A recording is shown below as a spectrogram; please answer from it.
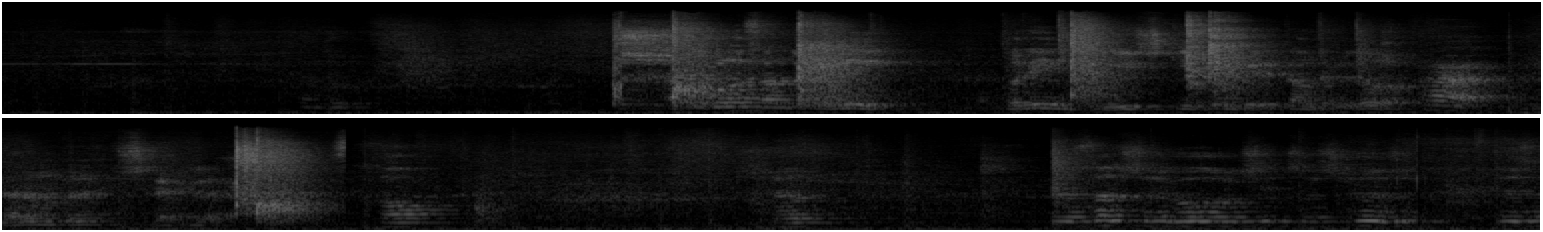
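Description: Men's voices shouting and calling out in a sumo practice hall, mixed with several dull thuds, typical of wrestlers' feet stamping down during shiko leg lifts. The calls start about three seconds in and come in short bursts.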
